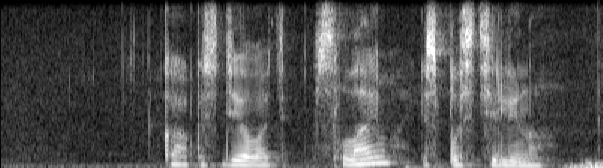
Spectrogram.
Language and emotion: Russian, neutral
